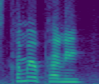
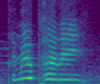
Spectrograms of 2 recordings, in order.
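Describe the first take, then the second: First: Said in the usual way. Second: Much higher coaxing call to the dog; high pet call. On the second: Real, not acted. Calling Penny over for cheese, very high sing-song call.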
